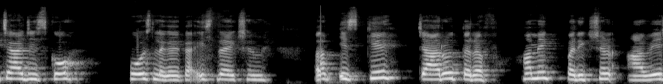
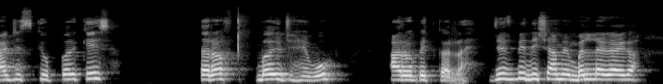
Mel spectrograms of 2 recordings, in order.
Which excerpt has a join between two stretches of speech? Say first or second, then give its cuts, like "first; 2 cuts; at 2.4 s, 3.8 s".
first; 1 cut; at 3.2 s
